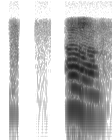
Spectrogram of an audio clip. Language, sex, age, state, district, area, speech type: Nepali, female, 18-30, West Bengal, Darjeeling, rural, conversation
